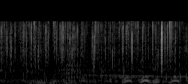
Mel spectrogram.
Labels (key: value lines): label: biophony, cascading saw
recorder: SoundTrap 600 or HydroMoth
